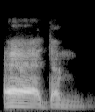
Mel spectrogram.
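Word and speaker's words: آدم: nombre del profeta Adán en en árabe es Adam Adam Ah y por eso está escrito así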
